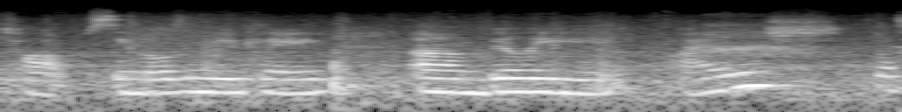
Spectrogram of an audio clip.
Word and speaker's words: Billie Eilish: Billie Eilish, that's how you say her name, and the Jonas Brothers.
